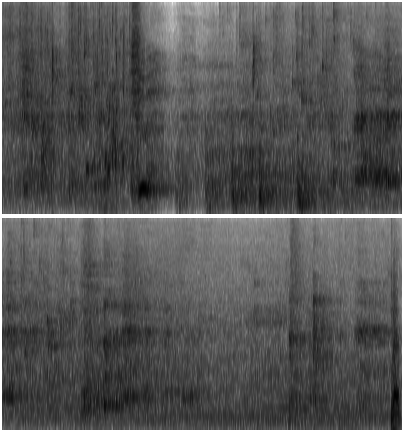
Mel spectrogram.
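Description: Water running and churning in a hydrotherapy whirlpool tub, with a steady low hum from its turbine, while a man laughs.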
